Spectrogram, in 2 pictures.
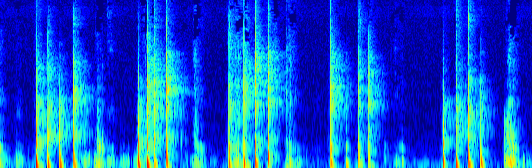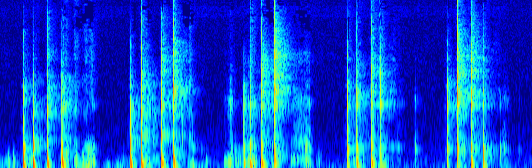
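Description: Long acrylic nails tap and scratch a thin, hollow-backed white round styrofoam lid or plate held close to the microphone. The sound is quick clusters of dry, hollow taps with a deep, boomy thump and a little scratchy texture. Each cluster is separated by a brief silence, and the sound dies away almost instantly after each hit.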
